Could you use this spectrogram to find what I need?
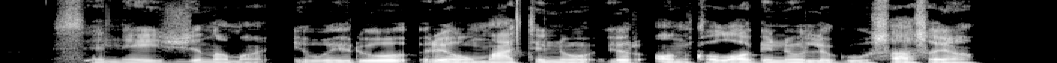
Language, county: Lithuanian, Vilnius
